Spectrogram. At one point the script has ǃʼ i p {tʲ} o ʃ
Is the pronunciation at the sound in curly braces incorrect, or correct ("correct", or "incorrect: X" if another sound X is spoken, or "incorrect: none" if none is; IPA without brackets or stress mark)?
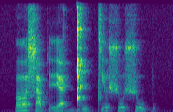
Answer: correct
